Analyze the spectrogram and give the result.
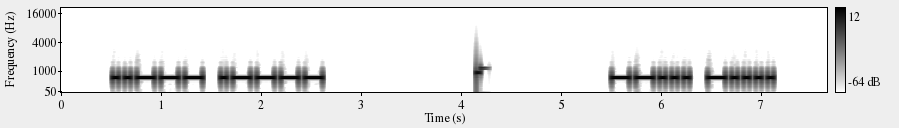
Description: Morse code, heard as a keyed tone, about 20 wpm, 700 Hz. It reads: 21 76
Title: Two Letter-Number Combinations - 20wpm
